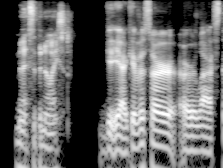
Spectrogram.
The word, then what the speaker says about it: Benoist: Melissa Benoist.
